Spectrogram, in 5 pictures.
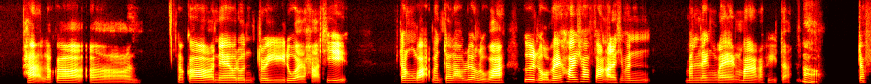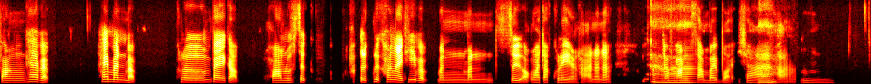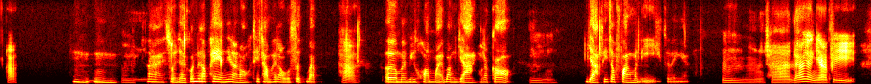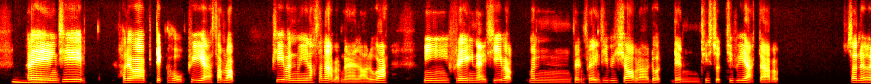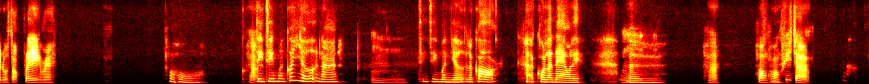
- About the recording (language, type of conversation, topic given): Thai, unstructured, ทำไมบางเพลงถึงติดหูและทำให้เราฟังซ้ำได้ไม่เบื่อ?
- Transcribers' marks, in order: other background noise; tapping; static; distorted speech; other noise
